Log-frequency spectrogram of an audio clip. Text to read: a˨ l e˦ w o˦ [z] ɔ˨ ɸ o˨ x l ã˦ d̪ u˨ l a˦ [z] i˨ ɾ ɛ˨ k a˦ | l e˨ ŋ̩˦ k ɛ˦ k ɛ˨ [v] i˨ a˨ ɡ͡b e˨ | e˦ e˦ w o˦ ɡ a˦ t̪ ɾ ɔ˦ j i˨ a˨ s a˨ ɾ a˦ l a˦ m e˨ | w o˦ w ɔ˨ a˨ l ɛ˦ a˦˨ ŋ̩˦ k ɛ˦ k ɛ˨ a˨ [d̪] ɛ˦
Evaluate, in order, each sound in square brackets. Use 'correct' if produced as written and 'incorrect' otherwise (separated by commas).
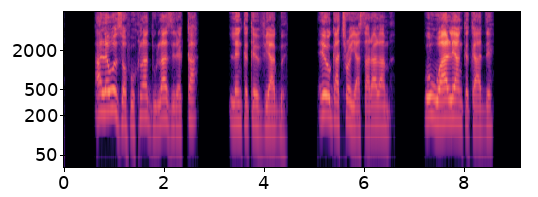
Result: correct, correct, correct, correct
